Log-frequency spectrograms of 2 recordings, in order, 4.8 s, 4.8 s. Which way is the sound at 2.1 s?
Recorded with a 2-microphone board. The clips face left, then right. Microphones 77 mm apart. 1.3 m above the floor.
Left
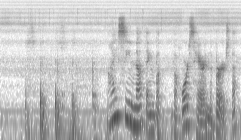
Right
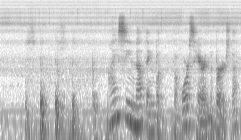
65° left (ahead or behind).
